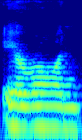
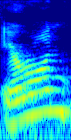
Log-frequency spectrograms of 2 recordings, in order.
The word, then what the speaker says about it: Aeron: little promotional plug here his name is Aon Tindle that's how they pronounce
